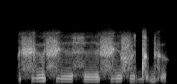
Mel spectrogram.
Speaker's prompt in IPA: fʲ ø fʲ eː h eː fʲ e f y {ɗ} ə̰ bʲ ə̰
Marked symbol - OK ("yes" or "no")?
no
